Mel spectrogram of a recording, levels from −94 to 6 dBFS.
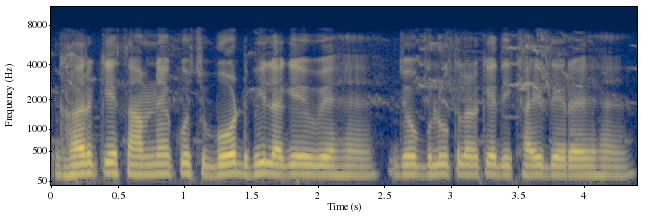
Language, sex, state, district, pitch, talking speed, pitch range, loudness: Hindi, male, Jharkhand, Ranchi, 135 Hz, 230 wpm, 130-140 Hz, -18 LUFS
